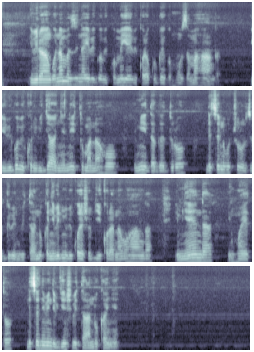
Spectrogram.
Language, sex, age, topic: Kinyarwanda, male, 18-24, finance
